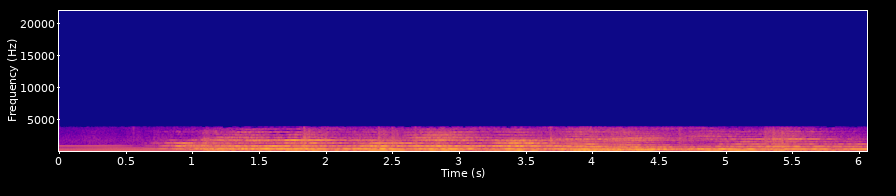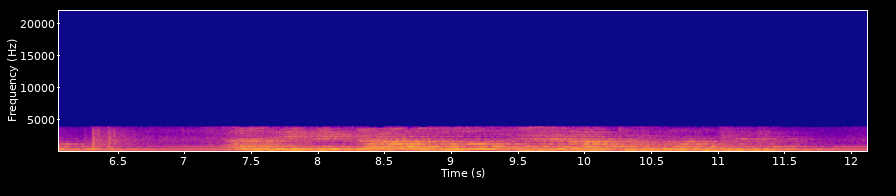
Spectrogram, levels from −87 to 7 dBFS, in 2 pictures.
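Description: No technical faults turn up anywhere in the recording.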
